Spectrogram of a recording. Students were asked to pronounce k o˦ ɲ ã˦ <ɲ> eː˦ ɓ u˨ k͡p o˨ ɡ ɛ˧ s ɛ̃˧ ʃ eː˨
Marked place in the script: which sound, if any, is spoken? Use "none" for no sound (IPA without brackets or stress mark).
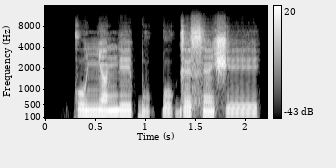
ŋ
